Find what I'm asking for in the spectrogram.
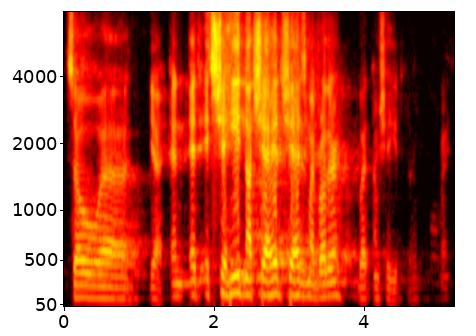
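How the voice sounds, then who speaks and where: A middle-aged man gives an informal community talk with Q&A as a guest speaker in a mosque hall, speaking directly and plainly with frequent fillers and restarts. His voice is medium-pitched with fairly even intonation and a moderate pace, and the echoey hall adds long reverb.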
